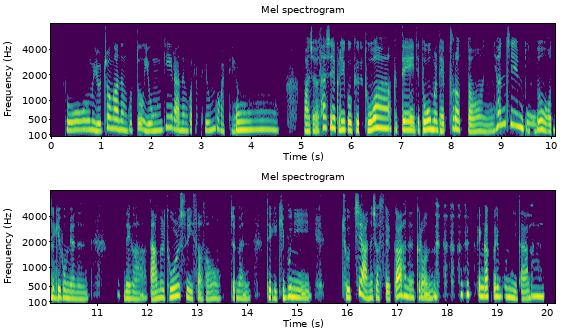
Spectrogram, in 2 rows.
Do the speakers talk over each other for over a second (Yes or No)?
No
